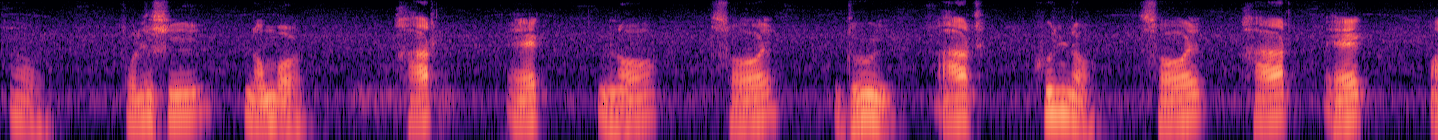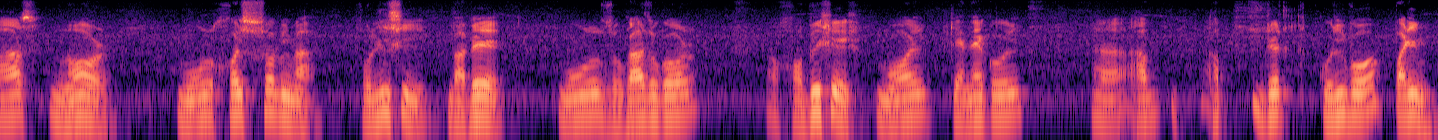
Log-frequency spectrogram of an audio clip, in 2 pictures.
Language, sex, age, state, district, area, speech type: Assamese, male, 60+, Assam, Golaghat, urban, read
